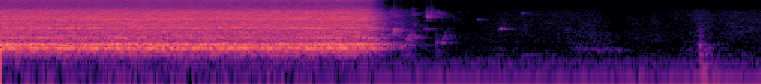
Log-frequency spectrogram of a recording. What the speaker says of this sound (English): the nozzle drops down from here, and we just put this right here. And it sprays right under there.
